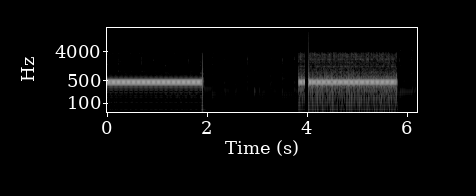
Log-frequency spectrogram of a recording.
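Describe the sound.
Telephone line tones during dialing: a steady, loud dial tone cuts off with a click, then silence, then a brief burst and another steady tone that holds for about two seconds before stopping.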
